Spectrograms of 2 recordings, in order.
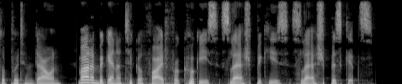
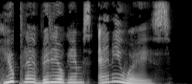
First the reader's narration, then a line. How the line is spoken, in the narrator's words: Morgana sighed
